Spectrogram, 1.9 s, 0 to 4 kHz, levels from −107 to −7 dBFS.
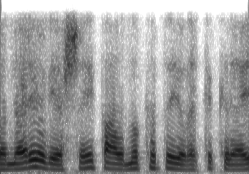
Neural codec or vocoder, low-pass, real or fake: codec, 16 kHz in and 24 kHz out, 0.8 kbps, FocalCodec, streaming, 65536 codes; 3.6 kHz; fake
